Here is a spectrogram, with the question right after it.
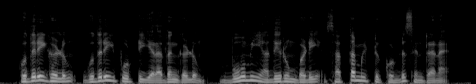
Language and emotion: Tamil, neutral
